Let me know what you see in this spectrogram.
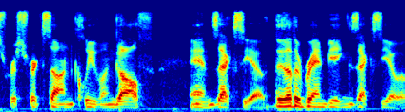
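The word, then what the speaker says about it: XXIO: It's like it sounds kind of like Sexio, but with a Z instead of an S, like a Zexio.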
